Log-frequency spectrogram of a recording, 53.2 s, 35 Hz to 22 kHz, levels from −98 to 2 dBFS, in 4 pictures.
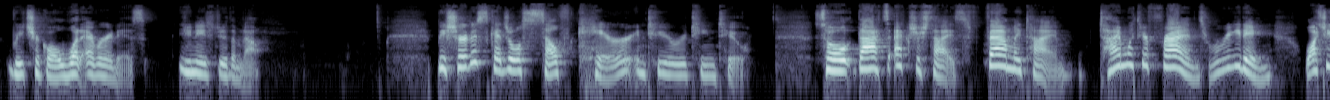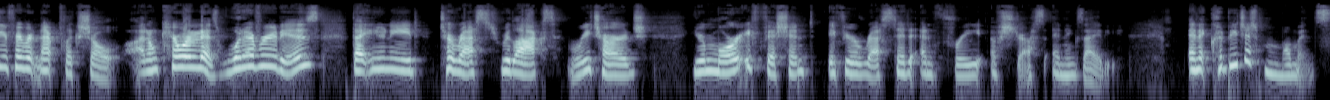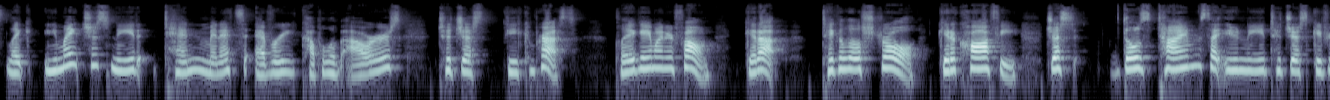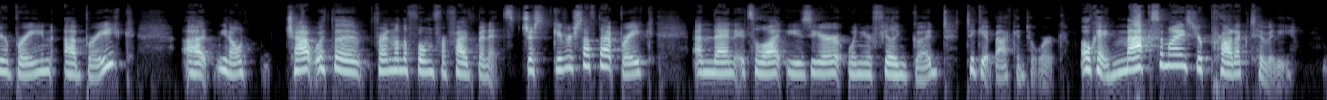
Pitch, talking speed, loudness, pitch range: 235 Hz, 170 wpm, -21 LUFS, 195-270 Hz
